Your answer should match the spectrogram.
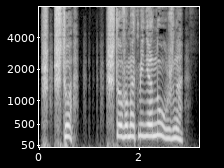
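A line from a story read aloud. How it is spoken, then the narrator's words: Barely audible trembling voice. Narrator (Russian): проговорил он едва слышным дрожащим голосом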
